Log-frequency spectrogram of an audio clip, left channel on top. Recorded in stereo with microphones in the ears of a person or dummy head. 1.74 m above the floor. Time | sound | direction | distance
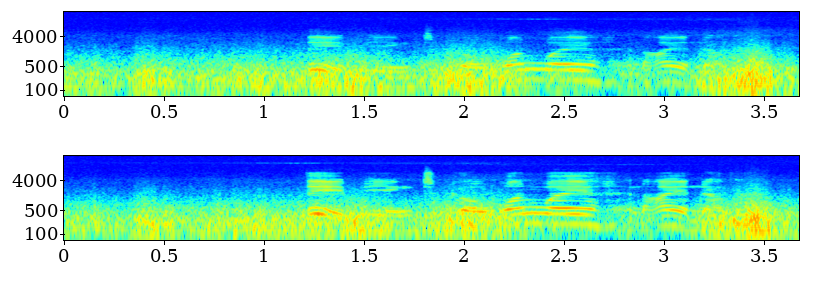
1.2 | a man speaking | 70° right (ahead or behind) | ?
